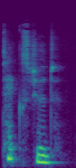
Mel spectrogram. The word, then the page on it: textured: British English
